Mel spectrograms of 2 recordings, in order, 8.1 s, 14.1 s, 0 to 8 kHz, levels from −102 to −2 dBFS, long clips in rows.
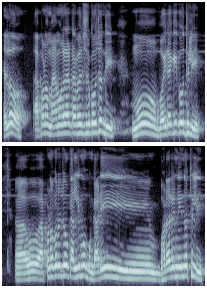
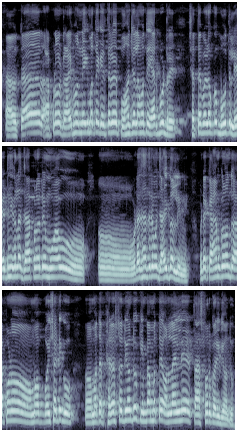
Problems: constant background noise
